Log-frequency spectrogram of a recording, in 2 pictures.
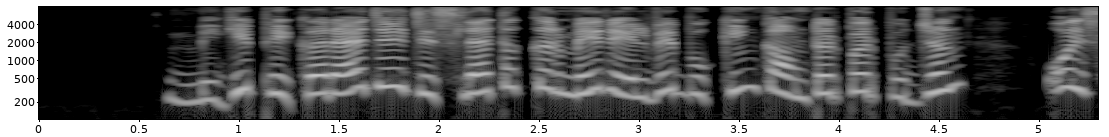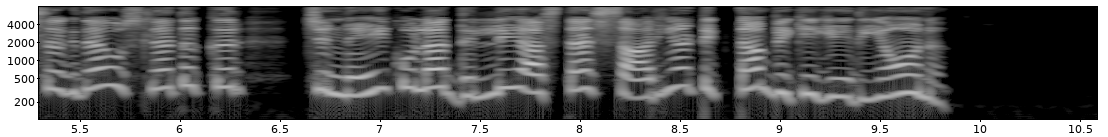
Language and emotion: Dogri, fearful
